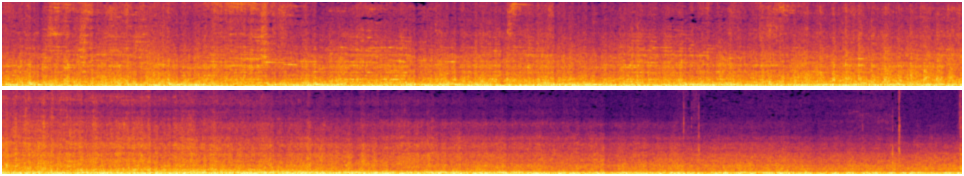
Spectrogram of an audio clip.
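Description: Freight train of autorack cars rolling past, steel wheels running on the rails with some wheel squeal. The sound goes duller near the end as the last car passes and the train moves away.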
